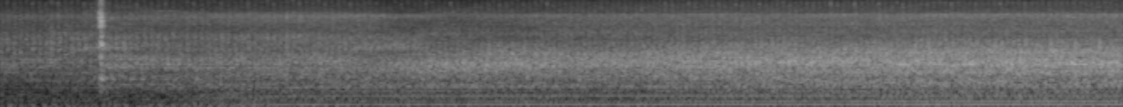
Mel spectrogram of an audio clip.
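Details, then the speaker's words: Toyota Avanza/Daihatsu Xenia with the engine idling, after repair of a dead radiator extra fan (motor fan). The fan hum spins up within a second and settles to an even tone. The radiator fan is working normally again. "di juga kebagian vegapunk nomornya terwujudnya hidup kembali dan berfungsi dengan normal kembali"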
